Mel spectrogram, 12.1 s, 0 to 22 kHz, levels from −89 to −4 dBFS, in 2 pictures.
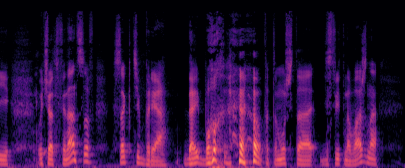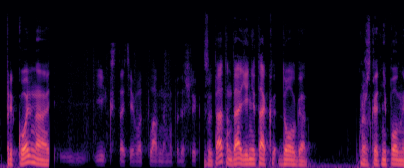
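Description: At 6.81 s the speech drops out for 80 ms, then returns about 10 dB quieter and duller over fresh background noise roughly 30 dB down, likely an input switched to a poorer device. The waveform shows the gap, and the spectrogram is empty above 7.6 kHz until 9.15 s.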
